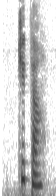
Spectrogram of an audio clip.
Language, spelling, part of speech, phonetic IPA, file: Russian, чета, noun, [t͡ɕɪˈta], Ru-чета.ogg
- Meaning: 1. couple, pair 2. match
